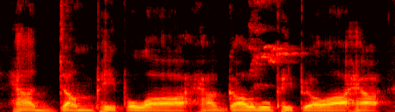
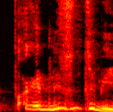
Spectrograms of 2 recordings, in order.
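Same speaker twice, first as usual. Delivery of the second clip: exasperated mock yell; faster than usual. Telling off the tourist.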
